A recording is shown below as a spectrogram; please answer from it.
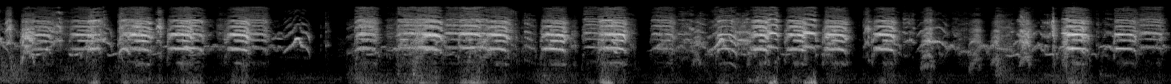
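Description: Sun conure giving loud, harsh, high screeches in rapid, uneven bursts.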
